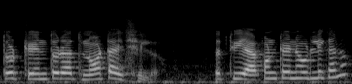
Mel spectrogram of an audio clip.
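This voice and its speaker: A woman plays a concerned old friend on a call in a cartoon ghost story. The voice is fairly high and familiar, with a dull, lo-fi sound. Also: steady tone, brisk, close to an everyday voice. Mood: concerned, casual. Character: concerned, informal childhood friend on the phone. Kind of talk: dramatised audio horror story for cartoon.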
